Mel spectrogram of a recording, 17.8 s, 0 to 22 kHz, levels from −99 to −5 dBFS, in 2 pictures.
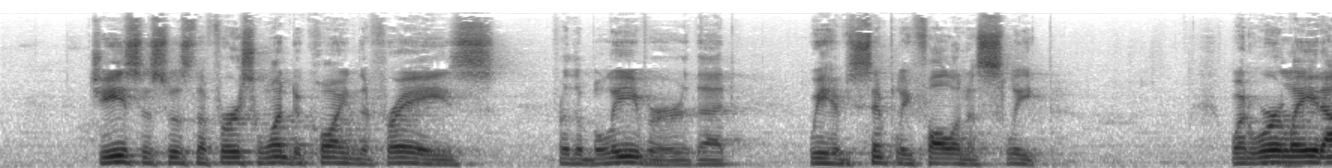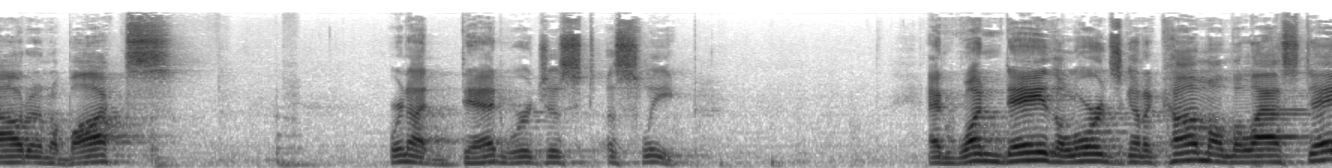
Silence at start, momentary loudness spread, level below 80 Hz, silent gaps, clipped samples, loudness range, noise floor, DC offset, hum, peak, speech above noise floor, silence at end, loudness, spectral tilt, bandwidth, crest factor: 0.6 s; 16 LU; -60 dBFS; none; under 0.1%; 9 LU; -56 dBFS; under 0.1%; none; 0 dBFS; 38 dB; 0 s; -18 LUFS; -4 dB/octave; 16 kHz; 20 dB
